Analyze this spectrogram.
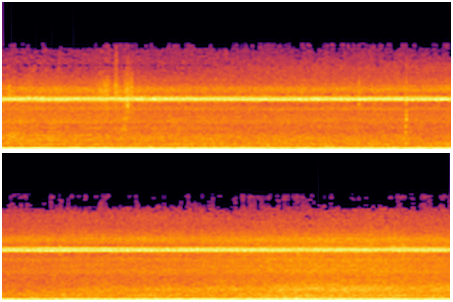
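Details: A steady low engine-like rumble runs throughout with a constant high whine, and no animal sound.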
